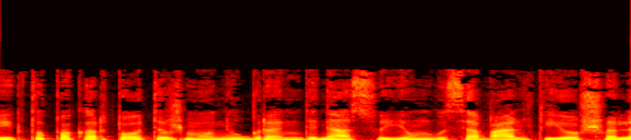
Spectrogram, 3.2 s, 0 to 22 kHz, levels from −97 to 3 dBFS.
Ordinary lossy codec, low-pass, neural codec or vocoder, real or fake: MP3, 48 kbps; 14.4 kHz; codec, 44.1 kHz, 3.4 kbps, Pupu-Codec; fake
